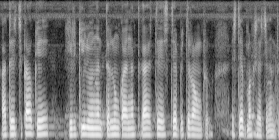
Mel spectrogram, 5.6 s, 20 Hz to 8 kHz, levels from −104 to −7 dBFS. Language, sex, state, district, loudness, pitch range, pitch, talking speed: Wancho, male, Arunachal Pradesh, Longding, -17 LUFS, 135-150 Hz, 145 Hz, 195 wpm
